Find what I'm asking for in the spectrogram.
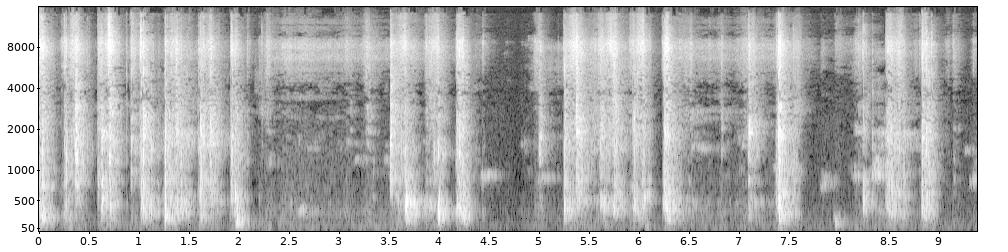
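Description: Tarot cards are riffled and shuffled in quick, rustling bursts, two runs of rapid flicking separated by a brief pause, close to the microphone.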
